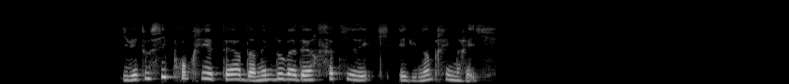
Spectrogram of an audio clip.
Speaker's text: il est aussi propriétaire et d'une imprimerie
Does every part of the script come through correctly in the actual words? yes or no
no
